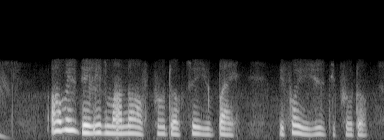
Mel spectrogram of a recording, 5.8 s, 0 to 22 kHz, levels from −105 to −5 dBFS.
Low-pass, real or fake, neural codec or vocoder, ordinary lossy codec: 3.6 kHz; real; none; Opus, 16 kbps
